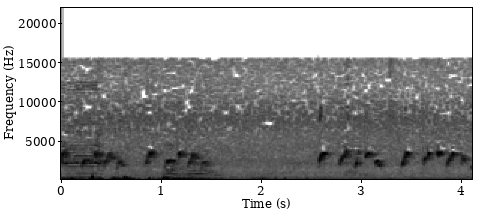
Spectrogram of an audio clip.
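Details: Red-whiskered bulbul singing short, quick phrases of bright chirping notes, repeated several times, with low rumbling noise and muffled sounds in the first second and a half.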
